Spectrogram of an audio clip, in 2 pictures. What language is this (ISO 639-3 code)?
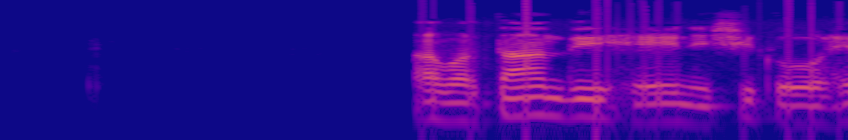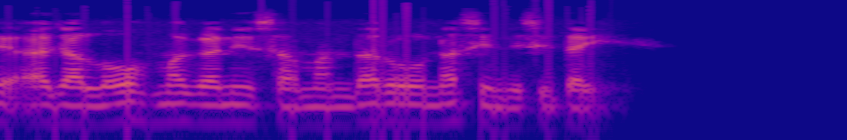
khw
